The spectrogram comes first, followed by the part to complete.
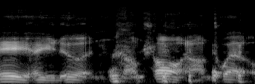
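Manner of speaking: fake deep, bassy voice, slow. Acting out introducing oneself at age twelve, in a deep voice. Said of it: "I spoke with a fake voice ... So I had to talk".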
